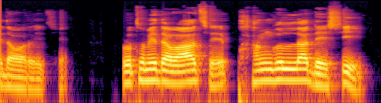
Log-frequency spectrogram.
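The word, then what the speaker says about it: 방글라데시: রয়েছে প্রথমে দেওয়া আছে ফাঙ্গুল্লা দেশি উচ্চারণটা হবে ফাঙ্গুল্লা রিউলের পরে রিউল আসলে লয় লয় যুক্ত হয় ফাঙ্গুল্লা দেশি বাংলাদেশ খাম্বোডিয়া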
